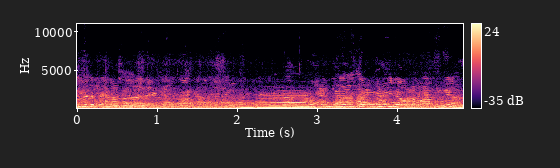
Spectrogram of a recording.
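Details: Cattle lowing at Ambari livestock market in Dinajpur on 21 March 2025, where cows and calves are traded; a long low moo swells midway, with steady market chatter and men's bargaining voices throughout.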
